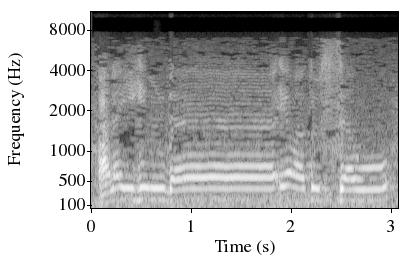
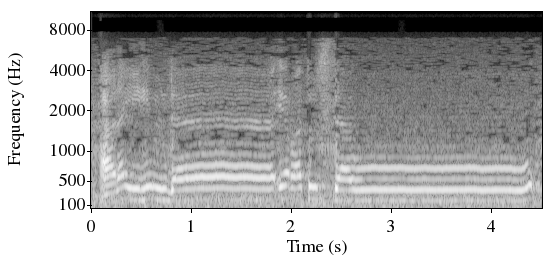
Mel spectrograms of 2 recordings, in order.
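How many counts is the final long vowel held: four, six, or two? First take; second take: two; six. First: The final vowel is held for two counts. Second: The final vowel is held for six counts. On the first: "حركتين" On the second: "ست حركات"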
